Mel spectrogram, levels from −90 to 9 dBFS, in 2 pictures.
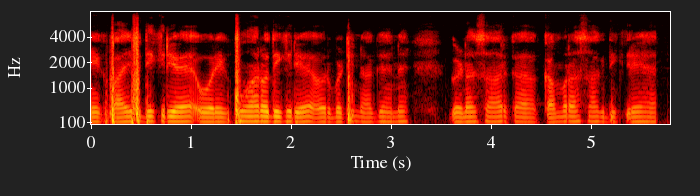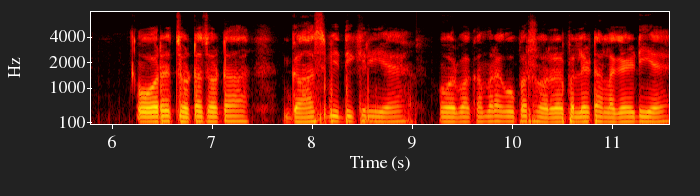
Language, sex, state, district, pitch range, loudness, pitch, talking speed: Marwari, male, Rajasthan, Nagaur, 120-130 Hz, -29 LUFS, 125 Hz, 200 wpm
